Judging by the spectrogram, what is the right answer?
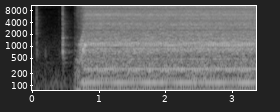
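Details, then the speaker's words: California Air Tool compressor after home repair of a factory defect that failed it at about five hours of runtime: motor kicks on cleanly after a couple of clicks, steady even whine, no knocking, quiet, pressure building; repair works. "if the pressure builds up you can hear it is a quiet compressor pressure is building up i'm going to call that a win"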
